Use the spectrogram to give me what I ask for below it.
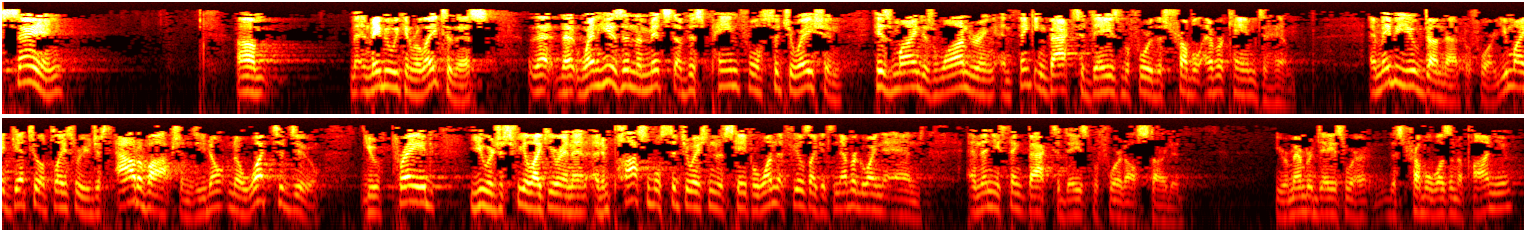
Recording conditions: large echoing room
